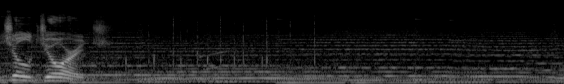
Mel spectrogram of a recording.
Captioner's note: congregation applauding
